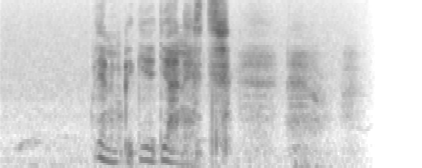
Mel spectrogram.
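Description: A young woman speaks softly and cheerfully nearby.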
